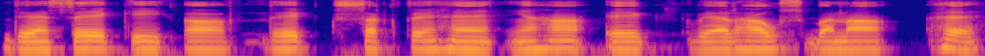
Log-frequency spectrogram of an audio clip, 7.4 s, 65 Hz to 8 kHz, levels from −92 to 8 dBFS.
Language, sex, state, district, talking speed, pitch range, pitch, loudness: Hindi, male, Madhya Pradesh, Bhopal, 90 wpm, 115-125 Hz, 120 Hz, -18 LUFS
